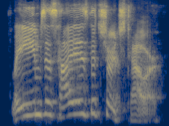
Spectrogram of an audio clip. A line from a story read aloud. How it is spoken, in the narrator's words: one woman said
